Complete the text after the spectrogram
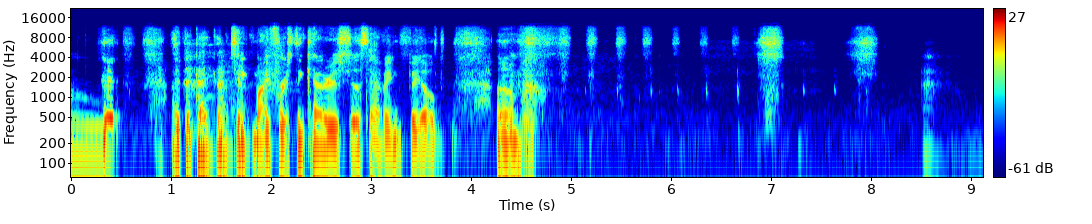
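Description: Men laugh over an online call.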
